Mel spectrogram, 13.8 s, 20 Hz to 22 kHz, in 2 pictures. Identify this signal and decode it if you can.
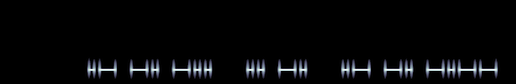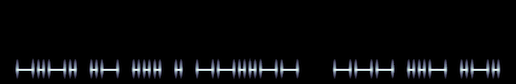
Morse code, heard as a keyed tone, about 17 wpm, 700 Hz. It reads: AND IN ANY CASE, OUR
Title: Sentences from Top 1000 Words - Review Part 1 - 17wpm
